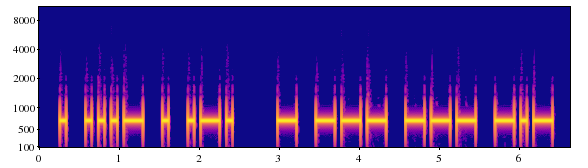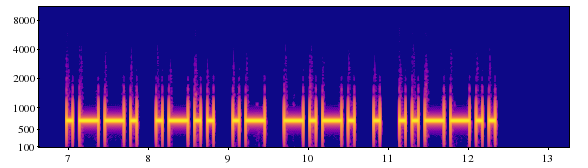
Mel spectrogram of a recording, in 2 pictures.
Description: Morse code, heard as a keyed tone, about 15 wpm, 700 Hz. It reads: EVER TOOK PLACE?
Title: Sentences from Top 1000 Words - Review Part 1 - 15wpm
